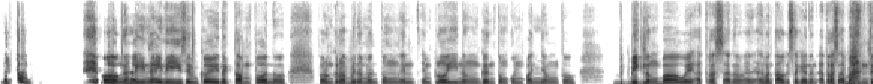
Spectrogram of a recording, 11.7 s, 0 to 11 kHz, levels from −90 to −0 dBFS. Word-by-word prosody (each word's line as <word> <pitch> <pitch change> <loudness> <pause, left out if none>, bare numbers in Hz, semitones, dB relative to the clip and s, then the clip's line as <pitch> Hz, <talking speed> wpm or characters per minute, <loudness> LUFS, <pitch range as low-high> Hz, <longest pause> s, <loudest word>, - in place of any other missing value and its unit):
Nag-tam 250 -6 +2 1.0
oo 190 +1 +9
nga 195 +2 0
yun 200 +2 +1
nga 210 - +3
iniisip 205 -2 +1
ko - - +1
eh, 190 -2 +3
nag-tampo 165 0 +2
'no? 150 -1 -5 0.5
Parang 190 +1 -3
grabe 195 0 -1
naman 190 -2 -6
'tong 185 -1 -8
em 175 +1 -7 0.2
employee 165 +1 -1
ng 160 -2 -8
ganong 155 +1 -4
kumpanyang 140 -2 -8
'to, 195 +5 -11 0.5
big 145 0 -14
biglang 160 +2 +3
bawi, 145 +3 +3
atras 155 -1 -4
ano, 145 +5 -5
an 175 0 -9
ano 140 -4 -7
bang 145 - -5
tawag 130 +1 +2
sa 145 - -1
gano'n 130 +2 -3
atras 150 -1 +1
abante. 150 +1 +3
165 Hz, 170 wpm, -23 LUFS, 150-190 Hz, 1.0 s, oo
